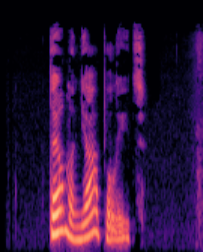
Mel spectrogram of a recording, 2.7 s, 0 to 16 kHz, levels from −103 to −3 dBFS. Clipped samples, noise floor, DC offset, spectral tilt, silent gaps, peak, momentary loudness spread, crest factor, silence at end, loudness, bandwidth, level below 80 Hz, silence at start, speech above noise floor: under 0.1%; -76 dBFS; under 0.1%; -6 dB/octave; none; -4 dBFS; 19 LU; 20 dB; 0.85 s; -23 LUFS; 10.5 kHz; -76 dBFS; 0.65 s; 53 dB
